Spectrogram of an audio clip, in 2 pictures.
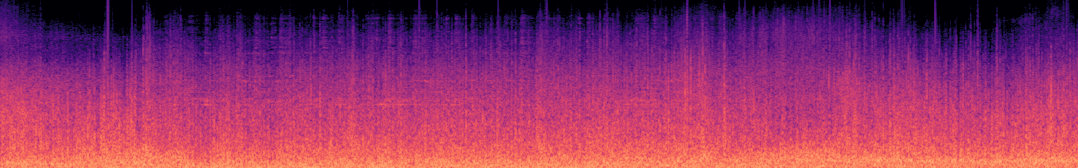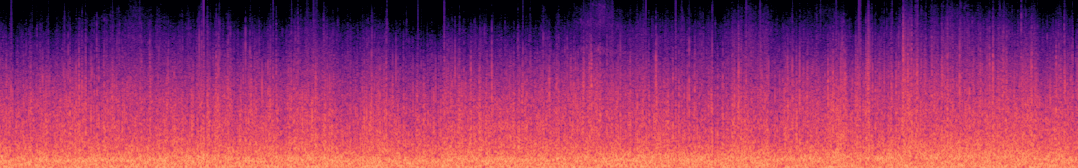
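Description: Steady low rumble of a Peugeot car on the move, engine and tyre noise mixed with wind buffeting the microphone.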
